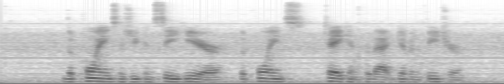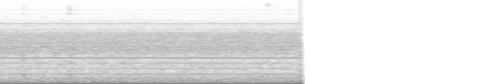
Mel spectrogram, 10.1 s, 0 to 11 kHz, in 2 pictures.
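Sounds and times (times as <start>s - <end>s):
low electrical hum: 0.0s - 8.1s.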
